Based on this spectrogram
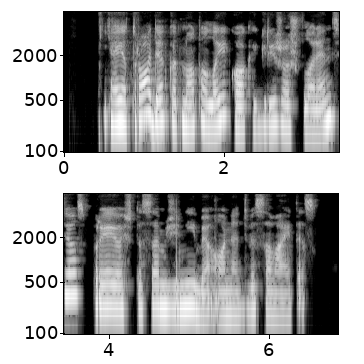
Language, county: Lithuanian, Marijampolė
